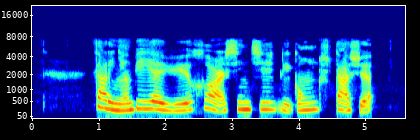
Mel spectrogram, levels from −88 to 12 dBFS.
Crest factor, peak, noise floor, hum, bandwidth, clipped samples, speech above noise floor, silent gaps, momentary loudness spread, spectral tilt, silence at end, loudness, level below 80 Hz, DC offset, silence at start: 14 dB; -2 dBFS; -52 dBFS; none; 7.6 kHz; under 0.1%; 37 dB; none; 8 LU; -5.5 dB/octave; 0.5 s; -16 LUFS; -60 dBFS; under 0.1%; 0.95 s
